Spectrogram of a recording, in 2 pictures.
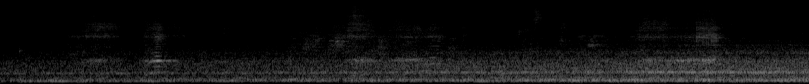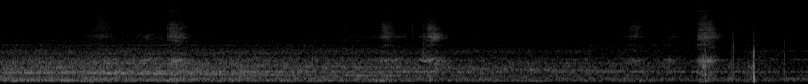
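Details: Man snoring in Prague: continuous rough, rattling breathing noise with snorting bursts through the breath cycle, over a steady background rumble; snoring.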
